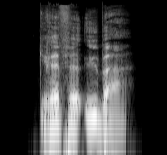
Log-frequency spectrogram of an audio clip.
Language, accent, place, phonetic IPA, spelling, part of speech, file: German, Germany, Berlin, [ˌɡʁɪfə ˈyːbɐ], griffe über, verb, De-griffe über.ogg
- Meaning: first/third-person singular subjunctive II of übergreifen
